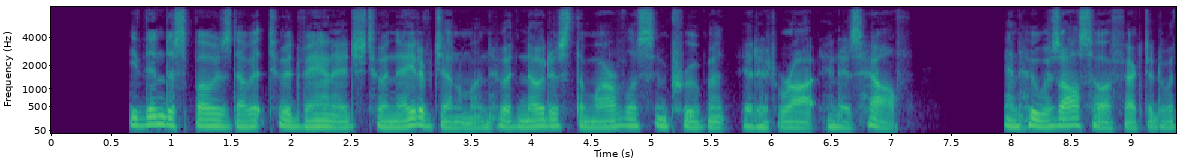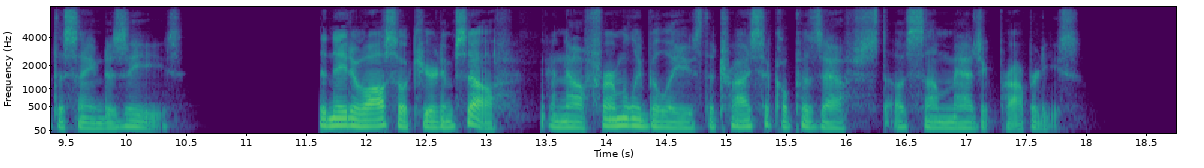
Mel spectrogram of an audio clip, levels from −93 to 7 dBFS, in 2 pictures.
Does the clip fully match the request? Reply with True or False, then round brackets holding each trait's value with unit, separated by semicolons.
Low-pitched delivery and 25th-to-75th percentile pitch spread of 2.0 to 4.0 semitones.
True (105 Hz; 2.8 semitones)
